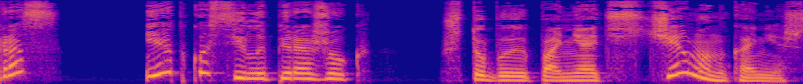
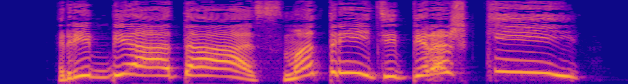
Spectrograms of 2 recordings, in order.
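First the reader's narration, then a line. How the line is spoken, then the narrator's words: Shouted. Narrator (Russian): закричала Шуша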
